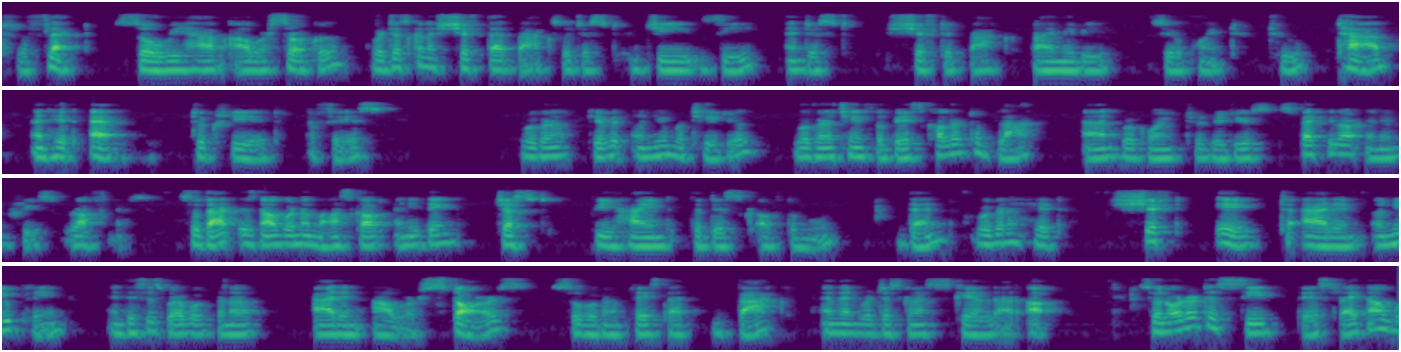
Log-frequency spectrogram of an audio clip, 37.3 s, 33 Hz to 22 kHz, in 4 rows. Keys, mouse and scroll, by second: 3.1 g, 3.9 z, 7.7 0, 8.0 ., 8.0 2, 8.7 Return, 8.7 -, 8.8 Tab, 9.8 f, 10.3 Tab, 11.5-12.1 middle drag, 12.3 KP_7, 13.1 click, 13.9 click, 14.6 click, 16.3-17.7 scroll down 4, 17.7-18.3 drag, 19.1 click, 20.1 click, 24.5 ctrl+middle click, 26.0 click, 26.8 shift+a, 29.0 g, 29.4 z, 33.2 Return, 33.2 KP_0, 33.9 s, 34.7 click, 35.5-36.7 ctrl+middle drag.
